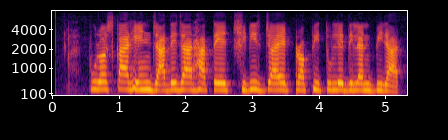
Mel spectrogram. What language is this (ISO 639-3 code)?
ben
